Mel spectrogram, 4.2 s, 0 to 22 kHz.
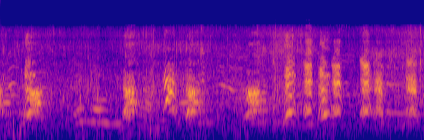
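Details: At a beach reunion on 3 August 2011, a mother dog and her six puppies aged ten months bark in quick, clipped bursts about every third of a second near the end, over a low murmur of voices.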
